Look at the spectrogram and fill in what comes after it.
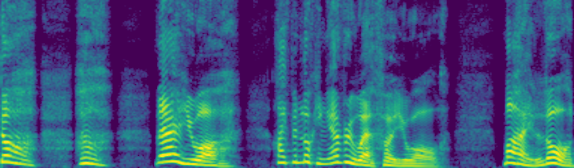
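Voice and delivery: winded, panting, catching breath between words. Finally finding the others in the castle after searching everywhere, out of breath. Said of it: "Why are you out of breath?".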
